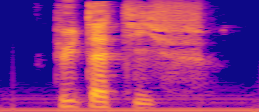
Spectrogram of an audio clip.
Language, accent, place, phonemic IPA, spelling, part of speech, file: French, France, Lyon, /py.ta.tif/, putatif, adjective, LL-Q150 (fra)-putatif.wav
- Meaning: putative, assumed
